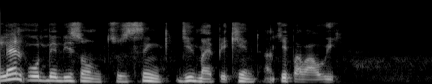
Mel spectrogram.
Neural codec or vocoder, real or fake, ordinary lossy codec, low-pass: codec, 16 kHz, 4 kbps, X-Codec, HuBERT features, trained on LibriSpeech; fake; MP3, 48 kbps; 7.2 kHz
